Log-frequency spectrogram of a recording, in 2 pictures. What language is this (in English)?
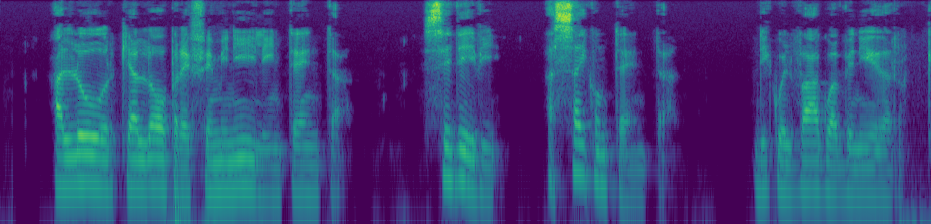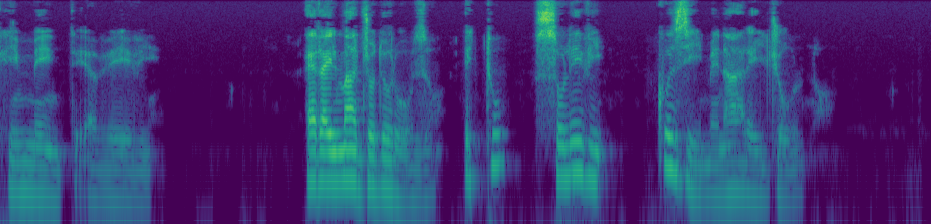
Italian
